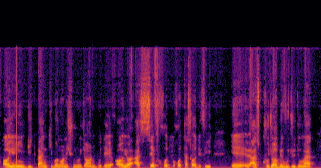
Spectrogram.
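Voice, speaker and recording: A man's voice: medium pitch, steady tone, dark tone. A man in an online debate, speaking politely and formally and posing many rhetorical questions. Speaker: debater defending belief in God.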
